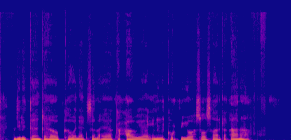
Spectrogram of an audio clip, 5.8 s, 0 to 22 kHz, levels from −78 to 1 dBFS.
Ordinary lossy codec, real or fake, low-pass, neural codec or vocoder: none; fake; none; codec, 44.1 kHz, 2.6 kbps, SNAC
